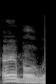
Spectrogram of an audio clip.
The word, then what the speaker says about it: herbal: But it is distinctly burnt, and it is a distinct herbal smell, herbal with a silent H, as though something has burned that is highly aromatic.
